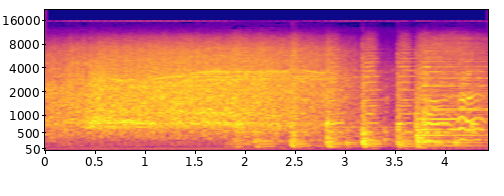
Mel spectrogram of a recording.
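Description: Live soul band between two songs: a loud, noisy wash of sound for the first two seconds or so, then drum strokes about two and a half seconds in as the band starts the next number.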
